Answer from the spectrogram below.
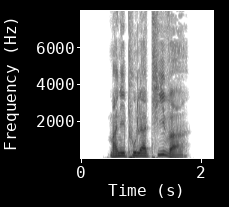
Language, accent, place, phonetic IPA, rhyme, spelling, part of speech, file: German, Germany, Berlin, [manipulaˈtiːvɐ], -iːvɐ, manipulativer, adjective, De-manipulativer.ogg
- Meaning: 1. comparative degree of manipulativ 2. inflection of manipulativ: strong/mixed nominative masculine singular 3. inflection of manipulativ: strong genitive/dative feminine singular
